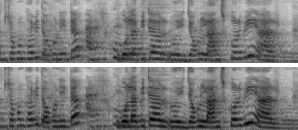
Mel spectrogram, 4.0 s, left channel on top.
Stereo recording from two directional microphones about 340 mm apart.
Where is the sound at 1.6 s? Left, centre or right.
Centre.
